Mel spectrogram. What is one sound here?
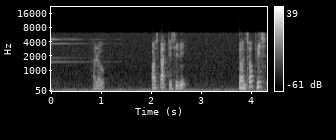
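A young man speaks into a telephone.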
